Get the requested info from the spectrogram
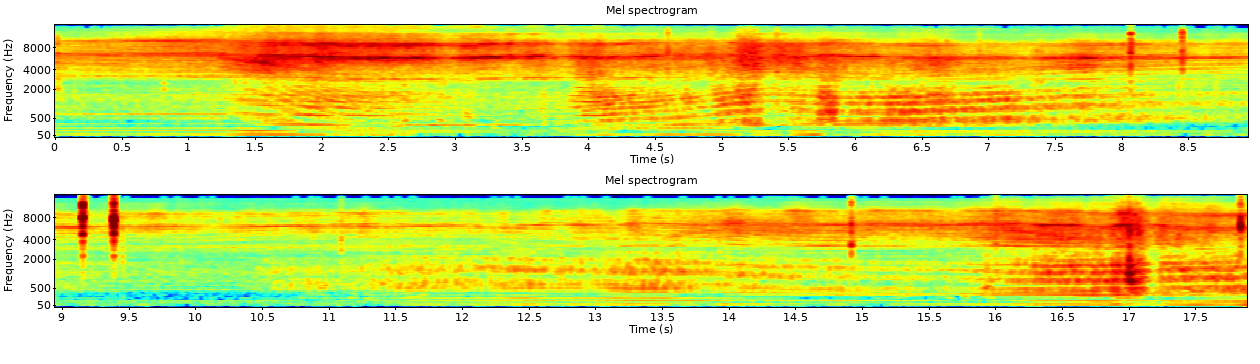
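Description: Radio-controlled model helicopter flying overhead, its whine repeatedly gliding up and down in pitch and growing louder and fainter as it manoeuvres and passes.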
